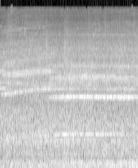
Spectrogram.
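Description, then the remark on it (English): A Metrorail train passes at the Arlington Heights Metrorail, a steady, loud roar of wheels on track with thin metallic whining tones riding above it. No one speaks. “And while we're standing here, you may hear a train go by because we are at the Arlington Heights Metrorail where this installation is.”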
